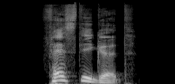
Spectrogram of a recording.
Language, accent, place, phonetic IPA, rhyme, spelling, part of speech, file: German, Germany, Berlin, [ˈfɛstɪɡət], -ɛstɪɡət, festiget, verb, De-festiget.ogg
- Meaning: second-person plural subjunctive I of festigen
